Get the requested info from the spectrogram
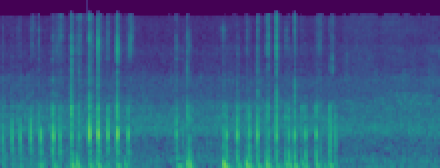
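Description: Typing on a computer keyboard: two quick runs of key clicks with a short pause between them, ending a little before the end.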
